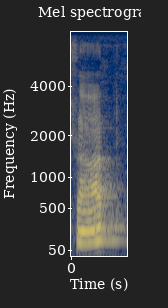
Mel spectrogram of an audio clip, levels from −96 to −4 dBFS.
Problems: none marked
